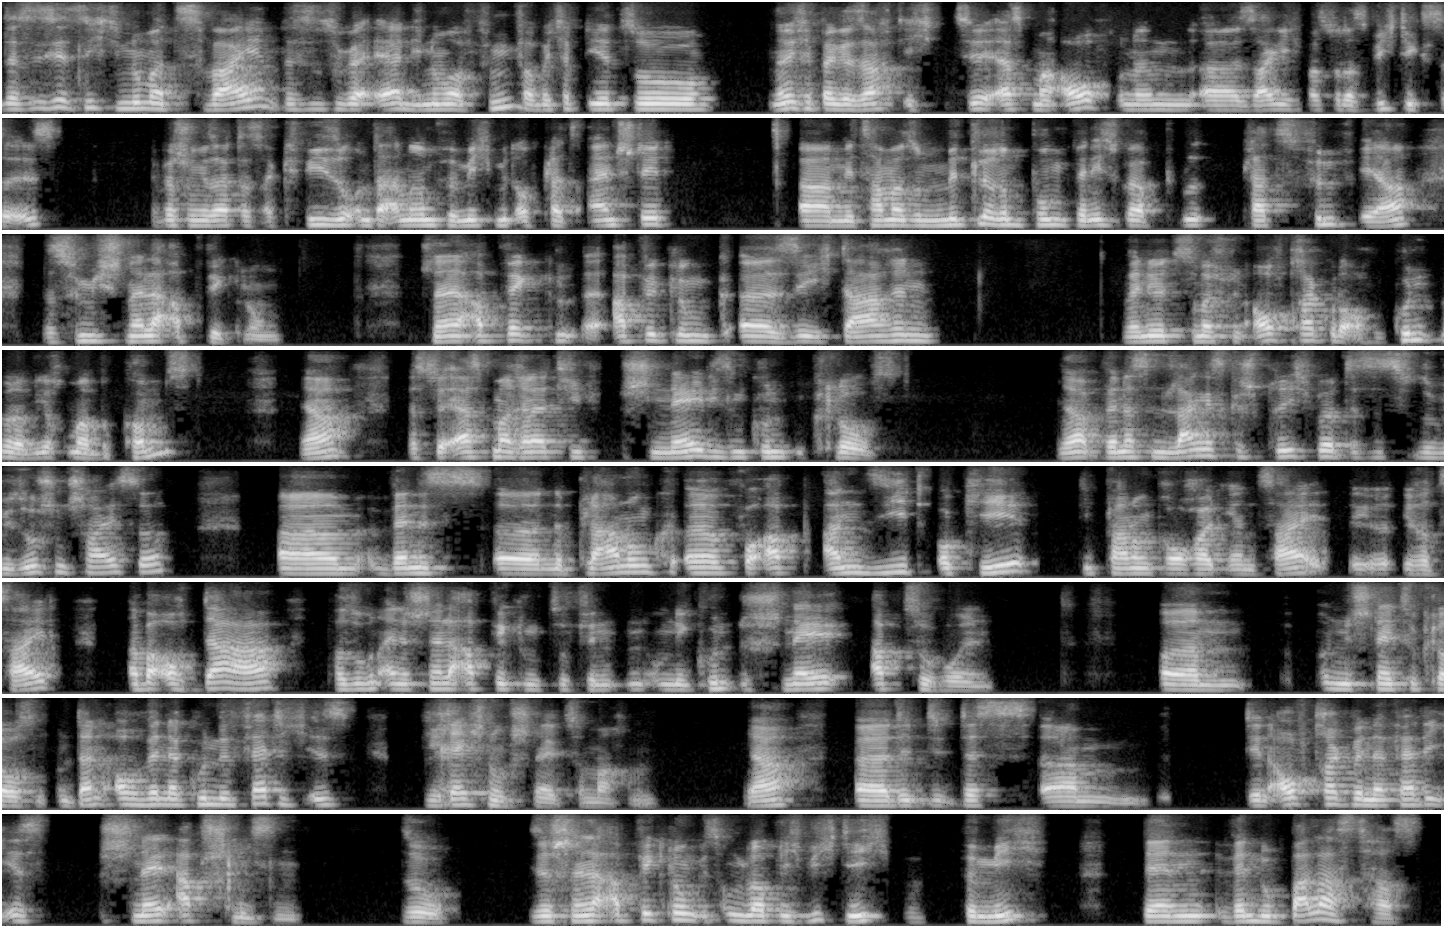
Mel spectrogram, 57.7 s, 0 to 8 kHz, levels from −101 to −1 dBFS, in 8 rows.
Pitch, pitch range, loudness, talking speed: 140 Hz, 135-155 Hz, -21 LUFS, 205 wpm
